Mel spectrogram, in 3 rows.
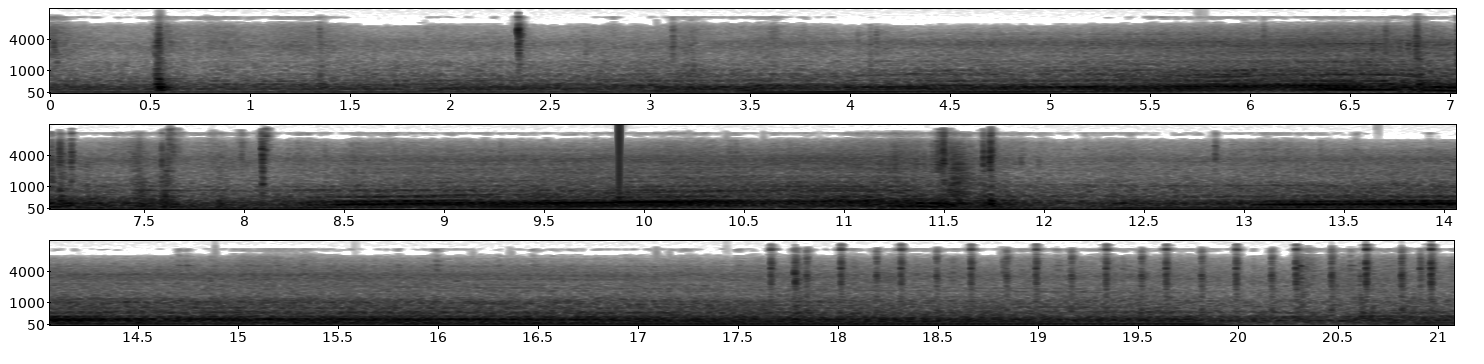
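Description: A Mercedes C55 AMG with a six-speed manual gearbox driving in traffic, its engine a deep steady rumble from inside the cabin that rises and falls gently with throttle, no talking over it.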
